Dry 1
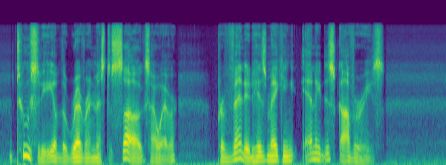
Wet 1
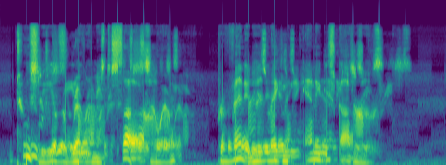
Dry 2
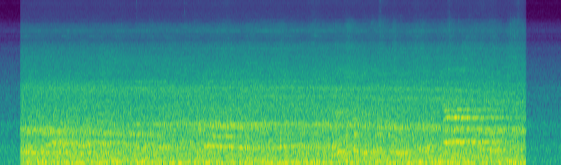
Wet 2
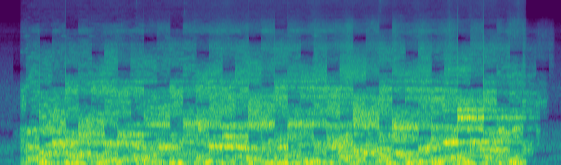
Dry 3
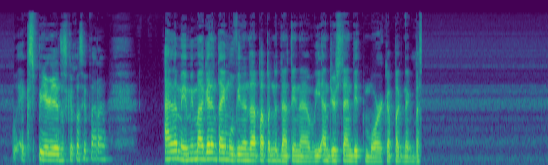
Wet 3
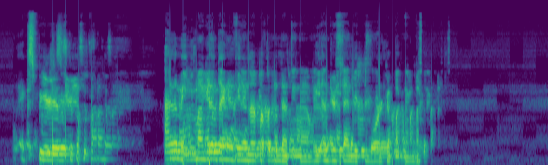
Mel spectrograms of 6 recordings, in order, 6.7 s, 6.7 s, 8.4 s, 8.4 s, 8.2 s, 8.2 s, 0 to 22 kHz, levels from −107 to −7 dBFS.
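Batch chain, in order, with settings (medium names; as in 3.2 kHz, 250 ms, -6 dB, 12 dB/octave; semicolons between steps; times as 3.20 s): spectral noise reduction 11 dB; repeats whose band climbs or falls 106 ms, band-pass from 370 Hz, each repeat 1.4 oct, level -1 dB; stepped phaser 5.1 Hz 210–3700 Hz; trim +1 dB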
